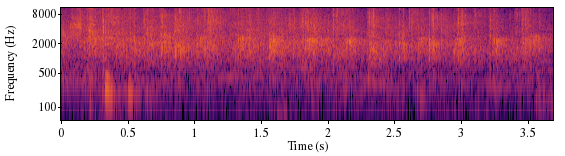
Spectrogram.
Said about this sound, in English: So good to have you guys. We've missed you. And as a church body, we're going to clap because we missed you that much.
